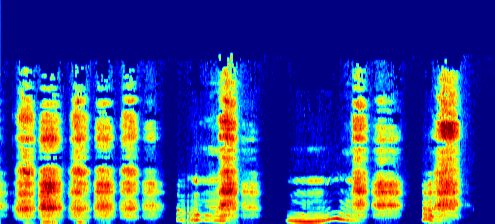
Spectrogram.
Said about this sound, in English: She panted and whimpered.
